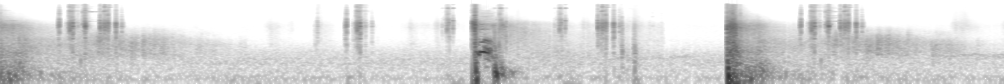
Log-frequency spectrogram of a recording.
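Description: Rifle shots ring out loudly and echo away.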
